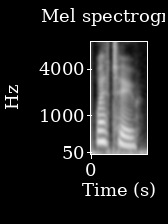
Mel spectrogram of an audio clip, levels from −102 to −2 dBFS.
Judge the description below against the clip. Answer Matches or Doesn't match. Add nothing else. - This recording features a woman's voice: Matches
